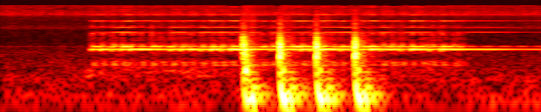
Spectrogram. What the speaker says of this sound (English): But there's a phone ringing in there.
